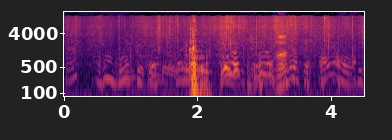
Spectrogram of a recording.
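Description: A lion calling once, short and loud, about two seconds in, with people talking around it; the recording is heard played back over a hall's sound system.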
